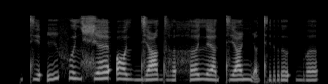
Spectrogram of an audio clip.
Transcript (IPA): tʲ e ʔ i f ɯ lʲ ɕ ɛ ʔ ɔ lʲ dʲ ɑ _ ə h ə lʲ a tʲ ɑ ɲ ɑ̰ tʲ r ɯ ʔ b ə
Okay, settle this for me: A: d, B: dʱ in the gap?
B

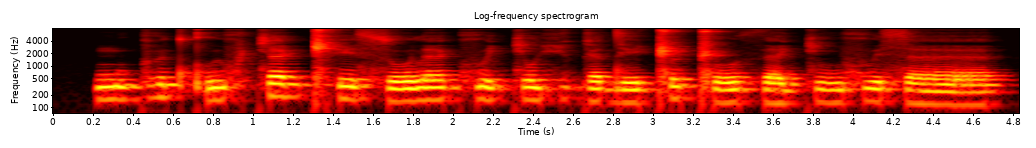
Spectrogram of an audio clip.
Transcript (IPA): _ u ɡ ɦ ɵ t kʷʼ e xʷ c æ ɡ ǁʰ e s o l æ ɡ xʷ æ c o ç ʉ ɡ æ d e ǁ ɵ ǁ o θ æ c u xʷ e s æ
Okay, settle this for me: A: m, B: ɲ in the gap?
A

